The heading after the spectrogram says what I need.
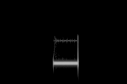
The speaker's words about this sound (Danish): Dette er voicemail tilhørende. …. God. Indtal din besked efter tonen.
